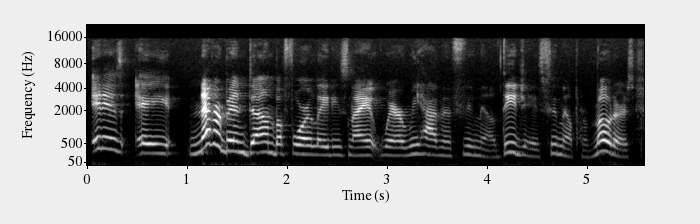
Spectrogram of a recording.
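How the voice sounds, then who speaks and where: A woman's voice: a little high, animated, normal speed. Blunt, candid woman podcast host. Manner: candid, blunt, swears freely. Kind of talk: casual solo podcast commentary. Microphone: close microphone.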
